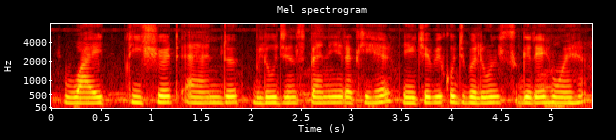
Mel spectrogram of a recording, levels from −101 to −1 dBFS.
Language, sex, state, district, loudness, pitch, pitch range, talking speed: Hindi, female, Jharkhand, Sahebganj, -32 LUFS, 205 Hz, 200-215 Hz, 175 wpm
